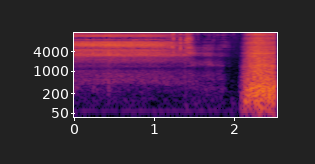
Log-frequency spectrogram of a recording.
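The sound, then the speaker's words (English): A deep breath is drawn in as a long, soft hiss. After a brief pause it is blown out in a loud, rushing exhale. “Take a deep breath and blow it out.”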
